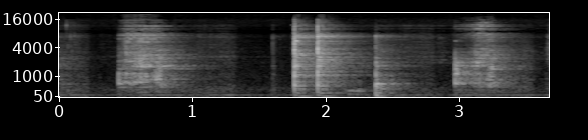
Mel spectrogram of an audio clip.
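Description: Minced garlic is scraped into a soup pot for chicken and bok choy soup, heard as close clinks and scrapes of a utensil against metal, with several sharp taps between bursts of sliding and rustling.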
